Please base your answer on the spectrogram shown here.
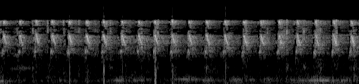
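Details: Lovebird in full, lively song, used as a training recording for other birds: rapid, high, bright chirps repeated about three times a second in an even, chattering series, with faint low background noise.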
